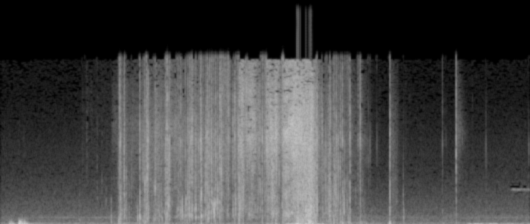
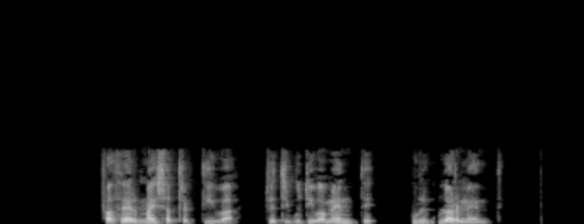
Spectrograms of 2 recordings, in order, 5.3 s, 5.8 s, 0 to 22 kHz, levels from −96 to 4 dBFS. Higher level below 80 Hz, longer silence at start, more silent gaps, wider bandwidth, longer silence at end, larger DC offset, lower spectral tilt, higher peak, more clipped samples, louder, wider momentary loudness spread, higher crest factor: first, -32 dBFS vs -74 dBFS; second, 0.05 s vs 1.05 s; second, none vs 1.96-2.01 s, 2.42-2.65 s, 3.77-4.11 s; first, 17.5 kHz vs 7.6 kHz; second, 0 s vs 0.95 s; neither; second, -1 dB/octave vs -5 dB/octave; first, 0 dBFS vs -4 dBFS; neither; first, -15 LUFS vs -23 LUFS; first, 24 LU vs 14 LU; about the same, 20 dB vs 20 dB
